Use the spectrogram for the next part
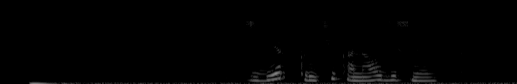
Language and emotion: Russian, neutral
